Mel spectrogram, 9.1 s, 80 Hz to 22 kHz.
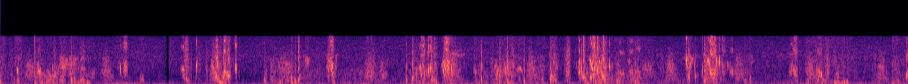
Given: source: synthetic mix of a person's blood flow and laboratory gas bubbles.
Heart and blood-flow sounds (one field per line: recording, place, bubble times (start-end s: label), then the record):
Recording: Doppler ultrasound of blood flow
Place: subclavian vein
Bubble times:
0.00-0.08 s: bubbles
0.13-0.22 s: bubbles
0.35-0.96 s: bubbles
1.17-1.29 s: bubbles
1.40-1.46 s: bubbles
1.80-2.01 s: bubbles
2.10-2.40 s: bubbles
2.62-3.12 s: bubbles
3.25-3.39 s: bubbles
3.65-3.73 s: bubbles
3.78-3.89 s: bubbles
4.03-4.57 s: bubbles
4.71-5.29 s: bubbles
5.36-5.62 s: bubbles
5.75-6.55 s: bubbles
6.83-7.35 s: bubbles
7.42-7.54 s: bubbles
7.88-8.00 s: bubbles
8.04-8.53 s: bubbles
8.92-9.09 s: bubbles
From the record:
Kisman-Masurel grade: 343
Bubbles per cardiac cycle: rolling drumbeat, 9 or more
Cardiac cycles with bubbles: 100%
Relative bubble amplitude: loud (0.450 to 0.775)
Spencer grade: 3 (all of the cardiac periods contain showers or single bubble signals, but not dominating or overriding the cardiac motion signals)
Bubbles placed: anywhere in the cardiac cycle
